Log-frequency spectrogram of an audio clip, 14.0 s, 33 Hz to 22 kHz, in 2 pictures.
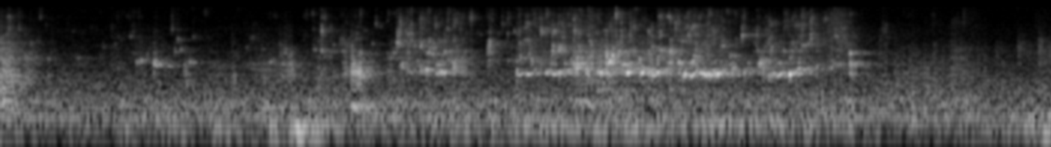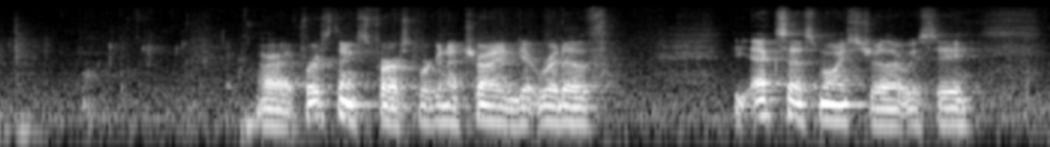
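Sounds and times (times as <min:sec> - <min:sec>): liquid dripping into a bucket: 0:00.0 - 0:06.0.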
